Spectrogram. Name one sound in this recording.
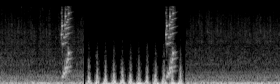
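A helicopter rotor thumps rapidly.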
